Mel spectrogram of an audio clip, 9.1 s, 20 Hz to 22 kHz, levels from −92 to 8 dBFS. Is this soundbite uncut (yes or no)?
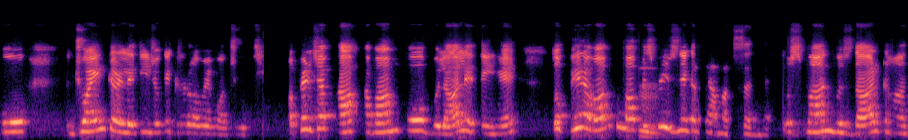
no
